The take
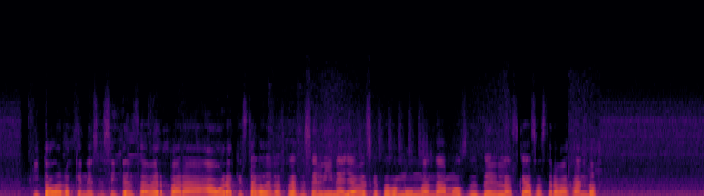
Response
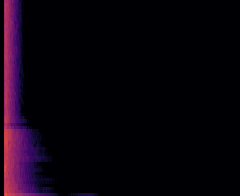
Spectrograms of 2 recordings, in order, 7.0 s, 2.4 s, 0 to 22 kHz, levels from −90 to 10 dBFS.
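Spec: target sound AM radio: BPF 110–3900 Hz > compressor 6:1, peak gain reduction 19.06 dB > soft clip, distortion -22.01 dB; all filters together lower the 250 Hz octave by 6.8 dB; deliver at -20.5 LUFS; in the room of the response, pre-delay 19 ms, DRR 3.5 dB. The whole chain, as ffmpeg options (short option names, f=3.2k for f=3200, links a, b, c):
-filter_complex "[0:a]equalizer=f=250:t=o:g=-8.5,asplit=2[a][b];[1:a]atrim=start_sample=2205,adelay=19[c];[b][c]afir=irnorm=-1:irlink=0,volume=-15.5dB[d];[a][d]amix=inputs=2:normalize=0,highpass=110,lowpass=3.9k,acompressor=threshold=-44dB:ratio=6,asoftclip=threshold=-36.5dB,volume=27.5dB"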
